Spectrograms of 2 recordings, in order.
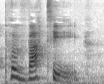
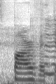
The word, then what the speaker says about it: Parvati: Which, by the way, as I'm here, like, that's not even how you pronounce it. It's not Parvati. Like, I just, at least say it right. It's Parvati, so like, while we're here.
